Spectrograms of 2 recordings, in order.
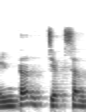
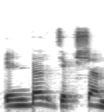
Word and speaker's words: interjection: जे के बाद ई है, इंटरजेक्शन है, इंटरजंक्शन नहीं है, इंटरजेक्शन है।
